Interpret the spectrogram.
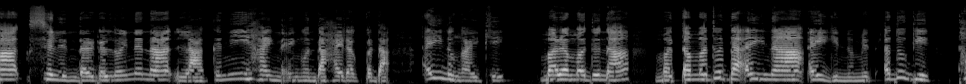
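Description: A low-bitrate encoding was likely re-saved as a high-bitrate MP3. From start to end the speech has nothing above 16.6 kHz and keeps the artefacts of the first pass, which fits a source around 32 kbit/s. The larger file restores none of it.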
